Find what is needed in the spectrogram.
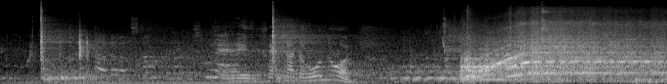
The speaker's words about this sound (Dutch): Het is even sjorren aan de pers, maar dan doet hij het ook. Ja. Dus de oogst van vanochtend kan meteen worden verwerkt? Ja, die wordt meteen geperst.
